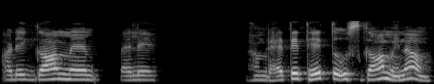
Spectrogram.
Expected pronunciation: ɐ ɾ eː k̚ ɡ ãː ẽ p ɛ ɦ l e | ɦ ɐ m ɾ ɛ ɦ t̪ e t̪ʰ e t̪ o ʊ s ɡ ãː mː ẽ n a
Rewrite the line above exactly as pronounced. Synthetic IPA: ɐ ɾ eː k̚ ɡ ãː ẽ p ɛ ɦ l e | ɦ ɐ m ɾ ɛ ɦ t̪ e t̪ʰ e t̪ o ʊ s ɡ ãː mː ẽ n a

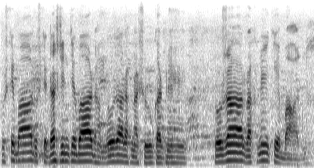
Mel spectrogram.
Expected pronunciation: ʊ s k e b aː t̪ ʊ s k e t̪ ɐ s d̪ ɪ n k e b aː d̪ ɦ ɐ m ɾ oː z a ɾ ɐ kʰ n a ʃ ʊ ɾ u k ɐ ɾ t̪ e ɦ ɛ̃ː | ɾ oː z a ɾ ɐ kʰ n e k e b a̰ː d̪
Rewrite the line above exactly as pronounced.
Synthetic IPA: ʊ s k e b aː d̪ ʊ s k e d̪ ɐ s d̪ ɪ n k e b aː d̪ ɦ ɐ m ɾ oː z a ɾ ɐ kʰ n a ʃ ʊ ɾ u k ɐ ɾ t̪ e ɦ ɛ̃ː | ɾ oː z a ɾ ɐ kʰ n e k e b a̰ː d̪

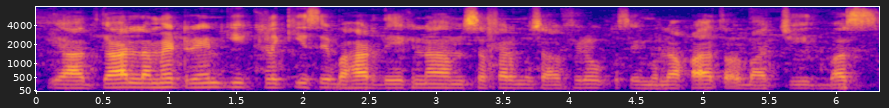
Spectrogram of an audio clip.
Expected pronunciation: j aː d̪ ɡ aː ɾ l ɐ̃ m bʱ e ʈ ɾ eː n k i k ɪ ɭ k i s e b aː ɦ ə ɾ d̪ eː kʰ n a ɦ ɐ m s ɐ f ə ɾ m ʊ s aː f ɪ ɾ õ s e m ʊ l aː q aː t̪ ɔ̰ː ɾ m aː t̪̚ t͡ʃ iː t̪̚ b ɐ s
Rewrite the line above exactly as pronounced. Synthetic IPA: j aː d̪ ɡ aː ɾ l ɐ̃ m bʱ e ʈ ɾ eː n k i kʰ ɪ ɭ k i s e b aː ɦ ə ɾ d̪ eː kʰ n a ɦ ɐ m s ɐ f ə ɾ m ʊ s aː f ɪ ɾ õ s e m ʊ l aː q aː t̪ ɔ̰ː ɾ b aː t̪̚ t͡ʃ iː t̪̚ b ɐ s

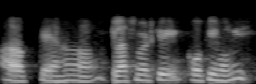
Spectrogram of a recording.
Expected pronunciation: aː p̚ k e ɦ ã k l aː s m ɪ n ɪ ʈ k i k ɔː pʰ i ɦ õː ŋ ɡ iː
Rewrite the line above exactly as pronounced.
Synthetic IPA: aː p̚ k e ɦ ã k l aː s m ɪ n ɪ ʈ k i k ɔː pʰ i ɦ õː ŋ ɡ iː

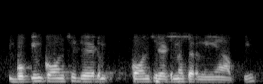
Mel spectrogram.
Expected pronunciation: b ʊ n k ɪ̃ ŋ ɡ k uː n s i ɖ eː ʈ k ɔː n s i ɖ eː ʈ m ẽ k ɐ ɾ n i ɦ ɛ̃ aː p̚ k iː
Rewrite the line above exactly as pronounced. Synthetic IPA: b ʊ k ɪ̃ ŋ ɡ k ɔː n s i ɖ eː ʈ k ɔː n s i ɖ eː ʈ m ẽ k ɐ ɾ n i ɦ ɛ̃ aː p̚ k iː

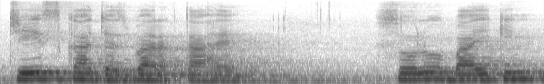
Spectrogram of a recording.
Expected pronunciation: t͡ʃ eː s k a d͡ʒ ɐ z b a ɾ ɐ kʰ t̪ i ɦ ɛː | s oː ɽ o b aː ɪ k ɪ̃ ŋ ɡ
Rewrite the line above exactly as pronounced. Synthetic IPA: t͡ʃ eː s k a d͡ʒ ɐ z b a ɾ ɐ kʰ t̪ a ɦ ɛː | s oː l o b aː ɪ k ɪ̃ ŋ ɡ

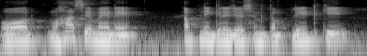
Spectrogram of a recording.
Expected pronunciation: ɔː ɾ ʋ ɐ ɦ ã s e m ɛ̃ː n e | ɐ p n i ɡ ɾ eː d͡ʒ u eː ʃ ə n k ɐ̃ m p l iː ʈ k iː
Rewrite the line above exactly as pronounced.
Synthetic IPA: ɔː ɾ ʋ ɐ ɦ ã s e m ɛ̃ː n e | ɐ p n i ɡ ɾ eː d͡ʒ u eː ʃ ə n k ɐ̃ m p l iː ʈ k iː

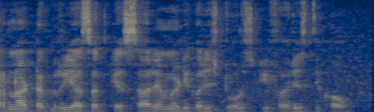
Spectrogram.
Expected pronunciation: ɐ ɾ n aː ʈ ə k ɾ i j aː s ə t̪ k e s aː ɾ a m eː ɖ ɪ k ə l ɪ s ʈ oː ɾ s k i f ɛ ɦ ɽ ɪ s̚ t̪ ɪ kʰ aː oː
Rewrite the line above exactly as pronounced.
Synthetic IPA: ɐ ɾ n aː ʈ ə k ɾ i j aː s ə t̪ k e s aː ɾ e m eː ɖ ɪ k ə l ɪ s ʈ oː ɾ s k i f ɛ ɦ ɾ ɪ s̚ d̪ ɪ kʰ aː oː

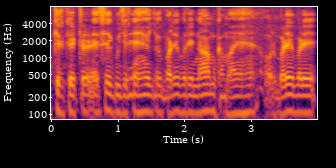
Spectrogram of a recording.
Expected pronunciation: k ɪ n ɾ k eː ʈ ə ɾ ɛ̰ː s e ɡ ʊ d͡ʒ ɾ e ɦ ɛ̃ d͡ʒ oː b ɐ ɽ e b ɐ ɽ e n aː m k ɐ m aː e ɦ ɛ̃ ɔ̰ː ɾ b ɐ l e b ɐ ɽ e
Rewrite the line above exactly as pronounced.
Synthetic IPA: k ɪ ɾ k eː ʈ ə ɾ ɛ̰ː s e ɡ ʊ d͡ʒ ɾ e ɦ ɛ̃ d͡ʒ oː b ɐ ɽ e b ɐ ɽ e n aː m k ɐ m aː e ɦ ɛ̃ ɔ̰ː ɾ b ɐ ɽ e b ɐ ɽ e

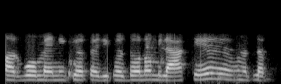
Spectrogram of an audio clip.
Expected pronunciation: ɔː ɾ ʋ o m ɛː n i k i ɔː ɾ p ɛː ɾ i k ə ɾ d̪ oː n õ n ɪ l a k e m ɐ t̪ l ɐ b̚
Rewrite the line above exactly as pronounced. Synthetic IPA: ɔː ɾ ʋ o m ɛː n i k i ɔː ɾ p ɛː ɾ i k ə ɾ d̪ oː n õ m ɪ l a k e m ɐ t̪ l ə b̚

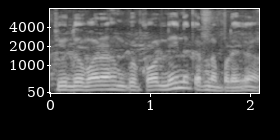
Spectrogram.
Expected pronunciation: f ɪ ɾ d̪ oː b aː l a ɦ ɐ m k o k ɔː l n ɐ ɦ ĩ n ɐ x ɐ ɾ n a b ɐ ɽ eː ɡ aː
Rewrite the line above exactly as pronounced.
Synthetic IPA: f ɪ ɾ d̪ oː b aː ɾ a ɦ ɐ m k o k ɔː l n ɐ ɦ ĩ n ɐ k ɐ ɾ n a p ɐ ɽ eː ɡ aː

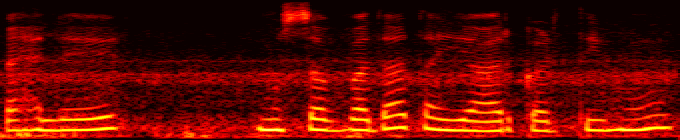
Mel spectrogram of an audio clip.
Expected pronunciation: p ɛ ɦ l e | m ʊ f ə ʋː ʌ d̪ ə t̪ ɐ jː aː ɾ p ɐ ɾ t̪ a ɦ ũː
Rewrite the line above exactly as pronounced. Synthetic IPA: p ɛ ɦ l e | m ʊ s ə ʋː ə d̪ a t̪ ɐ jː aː ɾ k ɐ ɾ t̪ i ɦ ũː

